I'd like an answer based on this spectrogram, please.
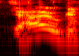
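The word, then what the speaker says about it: Sahuagin: by a bunch of how do you pronounce again? Sahogan. Sahan. Sahogan.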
